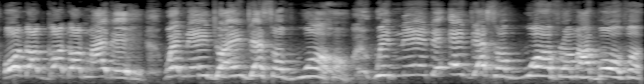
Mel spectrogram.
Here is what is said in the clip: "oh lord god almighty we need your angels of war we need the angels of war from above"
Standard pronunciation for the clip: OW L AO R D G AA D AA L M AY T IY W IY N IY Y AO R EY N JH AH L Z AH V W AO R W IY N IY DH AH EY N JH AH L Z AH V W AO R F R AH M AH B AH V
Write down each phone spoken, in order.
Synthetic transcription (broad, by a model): OW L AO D G AA D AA N M AY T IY W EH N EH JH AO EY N JH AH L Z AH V W AO W IY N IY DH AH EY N JH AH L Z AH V W AO F R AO M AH B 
